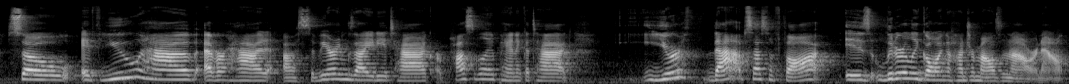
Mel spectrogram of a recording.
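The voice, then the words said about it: New England accent. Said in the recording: “that's my New England accent”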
